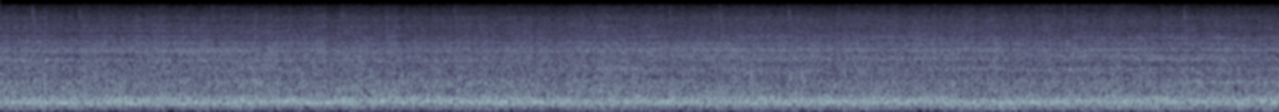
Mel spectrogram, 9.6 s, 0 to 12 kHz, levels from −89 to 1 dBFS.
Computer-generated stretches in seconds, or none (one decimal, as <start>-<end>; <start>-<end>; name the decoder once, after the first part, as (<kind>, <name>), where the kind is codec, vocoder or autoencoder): 5.5-7.5 (vocoder, BigVGAN v2)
